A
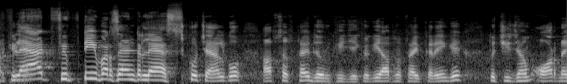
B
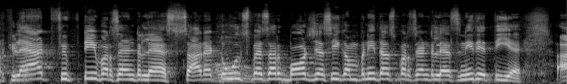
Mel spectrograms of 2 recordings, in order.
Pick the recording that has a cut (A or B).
A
